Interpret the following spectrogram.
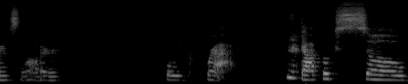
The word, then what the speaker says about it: Slaughter: yeah Karen Ken Slaughter there's no way that it's it could be pronounced slau slaugh something but Slaughter come on pretty girls I listened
